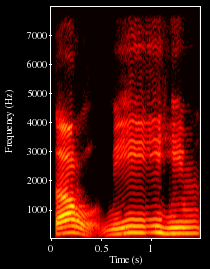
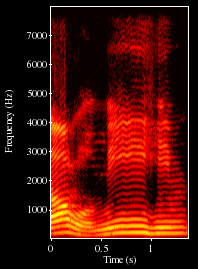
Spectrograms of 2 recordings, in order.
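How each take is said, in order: Both takes have the same delivery.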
